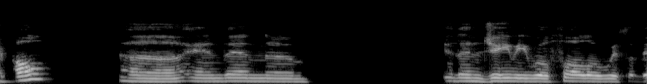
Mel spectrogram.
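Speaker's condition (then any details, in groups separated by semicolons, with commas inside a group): No condition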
